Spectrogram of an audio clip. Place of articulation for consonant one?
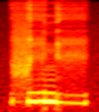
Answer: labial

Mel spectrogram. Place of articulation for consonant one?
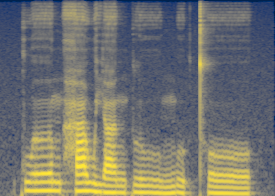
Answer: velar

